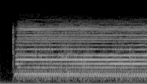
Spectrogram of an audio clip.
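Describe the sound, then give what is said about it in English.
A detained driver's car horn blares at a checkpoint 40 miles from the Mexico border on a secondary road: one long, steady honk, starting abruptly and holding loud for over a second with no other sounds. “That's Terry honking his horn.”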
